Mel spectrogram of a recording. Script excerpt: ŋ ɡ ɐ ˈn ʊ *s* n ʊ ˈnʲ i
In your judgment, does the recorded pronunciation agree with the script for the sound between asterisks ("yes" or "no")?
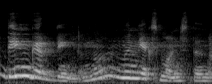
no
